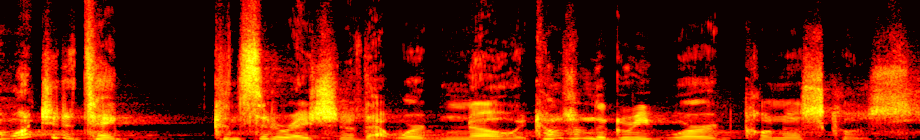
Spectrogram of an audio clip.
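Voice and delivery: usual speaking voice

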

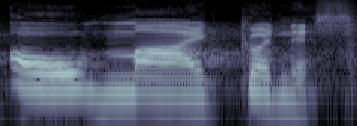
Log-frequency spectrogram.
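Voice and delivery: low, drawn-out mock dismay; deadpan dread, voice dropped right down; appalled reaction. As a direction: imitate a horrified wife, slow and low at first. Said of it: "you should see my wife's reaction".

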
